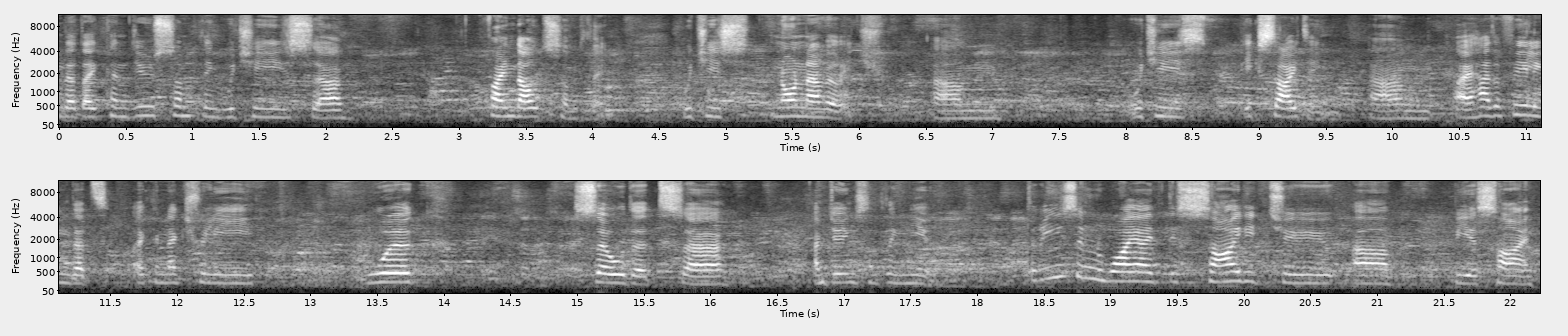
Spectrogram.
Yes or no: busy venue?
yes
